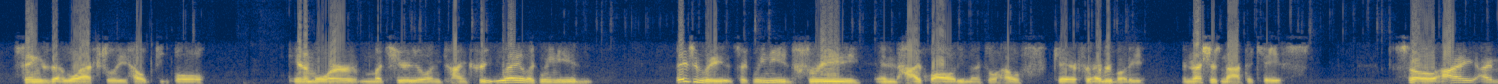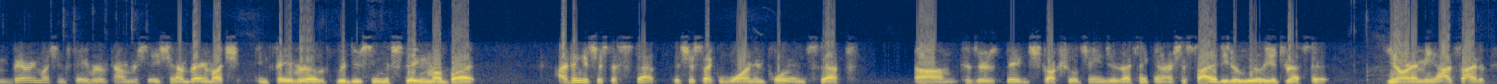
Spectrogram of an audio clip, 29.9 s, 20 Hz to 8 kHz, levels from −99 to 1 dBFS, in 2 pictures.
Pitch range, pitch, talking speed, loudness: 125-150 Hz, 140 Hz, 180 wpm, -12 LUFS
